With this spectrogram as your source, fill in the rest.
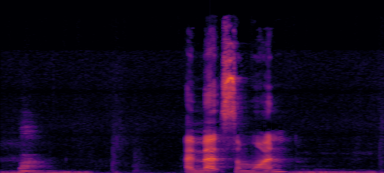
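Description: A pet dog indoors lets out a short, drawn-out bark with a whining edge, loud and near, between stretches of a person talking.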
